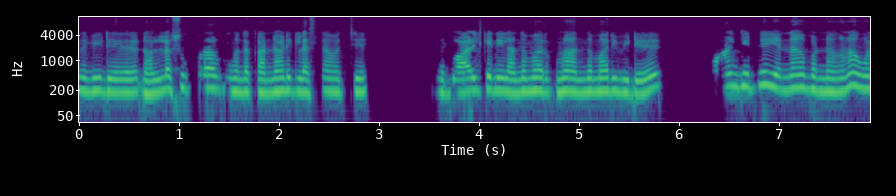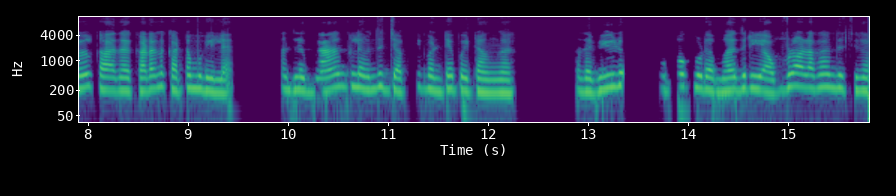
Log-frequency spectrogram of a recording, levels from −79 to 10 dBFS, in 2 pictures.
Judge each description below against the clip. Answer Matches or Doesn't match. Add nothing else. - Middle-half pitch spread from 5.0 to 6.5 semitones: Doesn't match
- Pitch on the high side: Matches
